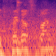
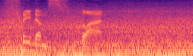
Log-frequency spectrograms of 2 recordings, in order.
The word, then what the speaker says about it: Fridolfsplan: I think I was pronouncing that wrong earlier. Fridolfsplan. I think that's how you say it.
